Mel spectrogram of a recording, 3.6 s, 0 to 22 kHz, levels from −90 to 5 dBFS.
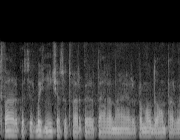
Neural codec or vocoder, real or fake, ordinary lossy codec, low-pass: none; real; AAC, 96 kbps; 7.2 kHz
